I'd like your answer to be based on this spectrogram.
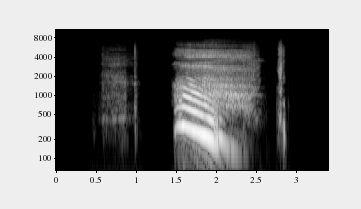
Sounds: Sigh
